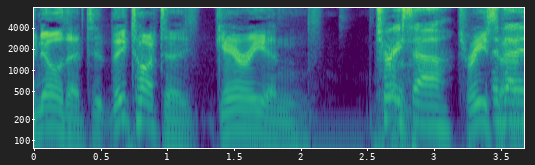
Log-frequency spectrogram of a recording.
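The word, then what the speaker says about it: Gerry: Jerry Jerry Gary yeah it's it's Gary but it's spelled g e r r y remember when we didn't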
